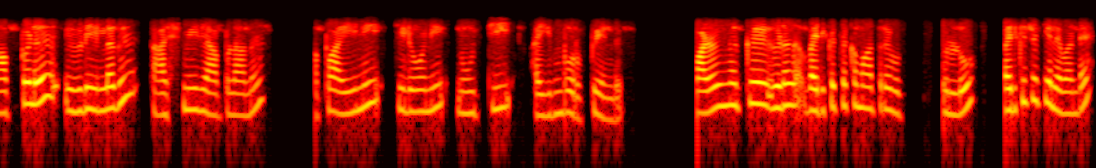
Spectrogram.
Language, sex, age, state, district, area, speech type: Malayalam, female, 18-30, Kerala, Kannur, rural, conversation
